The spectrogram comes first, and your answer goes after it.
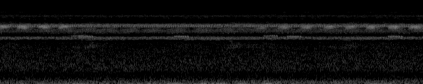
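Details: Crickets chirping at night, quick pulsed chirps opening and closing the stretch, with a constant high buzzing chorus between them and a soft low rumble beneath.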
